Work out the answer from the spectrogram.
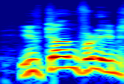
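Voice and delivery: ordinary talk, nothing marked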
